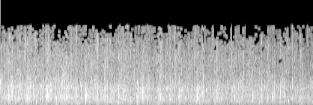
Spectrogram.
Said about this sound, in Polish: Możemy oklaskać dla prymasa, którego kochamy.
